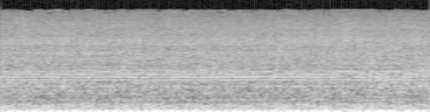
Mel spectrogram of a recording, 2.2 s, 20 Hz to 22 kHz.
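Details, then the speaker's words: 1987 Grumman ice cream truck, first start, will-it-run: heavy low rumble with rough, choppy pounding through the idle, sounding like a jackhammer; big-time engine knock, cause unclear. "Oh dick Oh big-time knock what's that about buddy"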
